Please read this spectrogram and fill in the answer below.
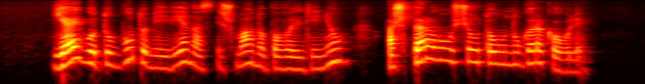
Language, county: Lithuanian, Vilnius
